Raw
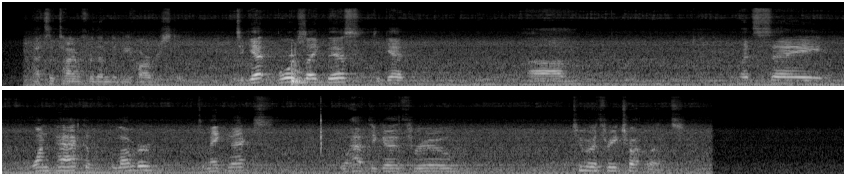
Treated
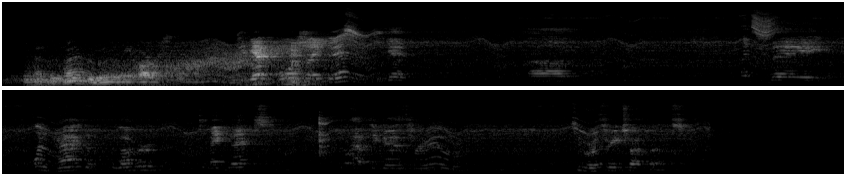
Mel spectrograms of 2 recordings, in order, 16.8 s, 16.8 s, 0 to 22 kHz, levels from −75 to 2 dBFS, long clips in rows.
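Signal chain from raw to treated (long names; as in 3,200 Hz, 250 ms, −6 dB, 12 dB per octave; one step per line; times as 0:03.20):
0:02.31–0:03.25: sub-octave generator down 2 octaves, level +3 dB
convolution reverb, pre-delay 3 ms, DRR −4.5 dB
band-pass filter sweep 300 Hz → 6,600 Hz, 0:00.78–0:03.97
wow of a warped record 45 rpm, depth 250 cents
level −7 dB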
